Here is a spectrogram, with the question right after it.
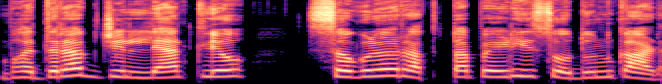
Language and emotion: Goan Konkani, neutral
